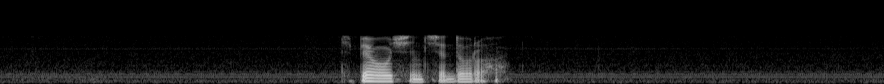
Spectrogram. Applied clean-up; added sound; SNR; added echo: none; none; none; none.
